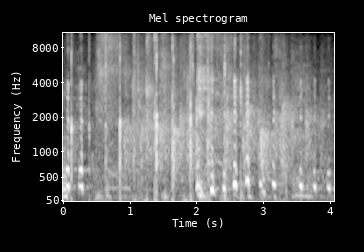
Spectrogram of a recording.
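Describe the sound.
A short burst of applause, a few pairs of hands clapping in a quick, uneven patter for several seconds, with voices and a bit of laughter mixed in underneath.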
